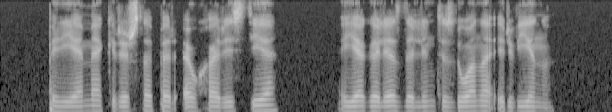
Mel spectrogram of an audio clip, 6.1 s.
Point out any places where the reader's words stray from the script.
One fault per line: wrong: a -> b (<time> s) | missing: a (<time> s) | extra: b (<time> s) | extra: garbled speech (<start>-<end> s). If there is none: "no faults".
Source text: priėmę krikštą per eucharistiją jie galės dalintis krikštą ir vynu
wrong: krikštą -> duona (4.6 s)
